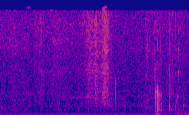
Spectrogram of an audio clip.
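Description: A single quick sip of hot tea, a short wet slurp near the end, over a steady low electrical hum, otherwise quiet with no talking.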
